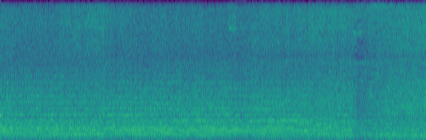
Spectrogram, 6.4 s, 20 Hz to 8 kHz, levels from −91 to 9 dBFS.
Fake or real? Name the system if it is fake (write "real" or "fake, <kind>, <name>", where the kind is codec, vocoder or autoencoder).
fake, vocoder, BigVGAN v2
